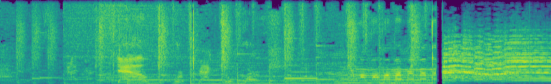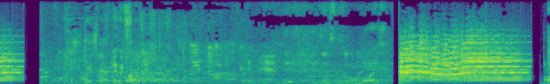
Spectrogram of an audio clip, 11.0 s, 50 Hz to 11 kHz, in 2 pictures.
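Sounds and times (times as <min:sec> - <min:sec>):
chatter of many people: 0:05.9 - 0:09.5.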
